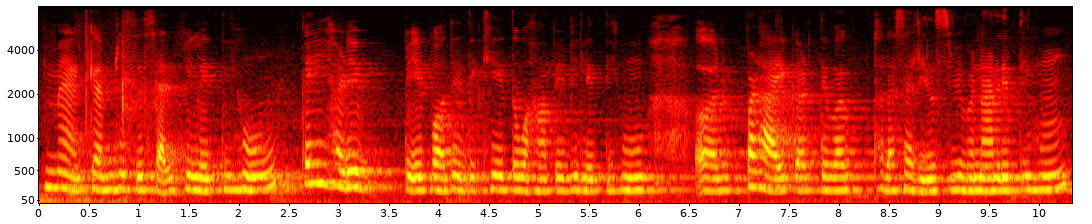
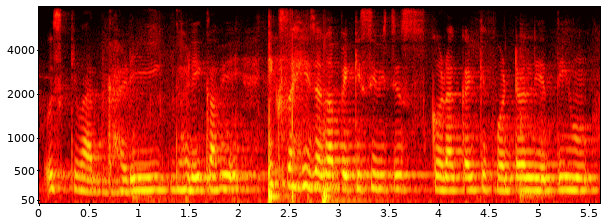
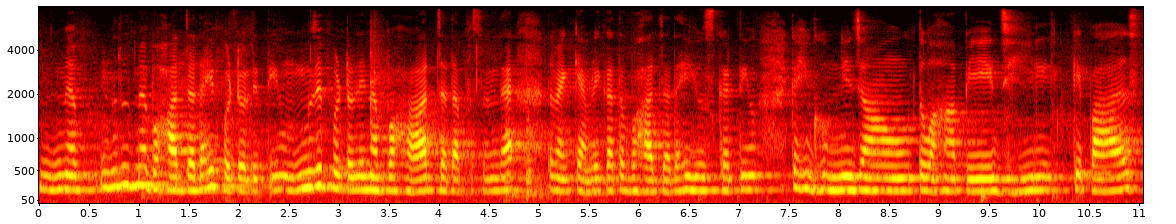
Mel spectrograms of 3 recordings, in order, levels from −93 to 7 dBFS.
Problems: constant background noise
